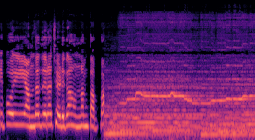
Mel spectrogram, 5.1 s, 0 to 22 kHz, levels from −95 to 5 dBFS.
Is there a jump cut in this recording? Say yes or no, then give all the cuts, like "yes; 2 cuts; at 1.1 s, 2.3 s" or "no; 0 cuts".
no; 0 cuts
